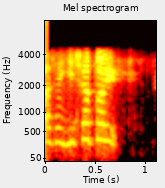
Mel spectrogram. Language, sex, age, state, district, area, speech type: Kashmiri, female, 30-45, Jammu and Kashmir, Srinagar, urban, conversation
